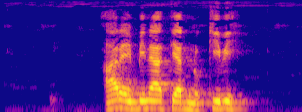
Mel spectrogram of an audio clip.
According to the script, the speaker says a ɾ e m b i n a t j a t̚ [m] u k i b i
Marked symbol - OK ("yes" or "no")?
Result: no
